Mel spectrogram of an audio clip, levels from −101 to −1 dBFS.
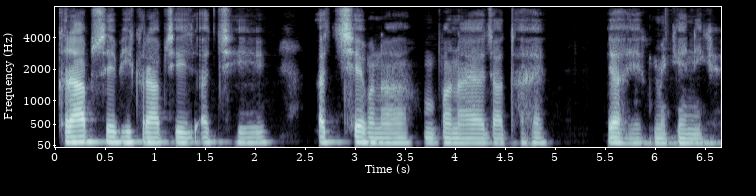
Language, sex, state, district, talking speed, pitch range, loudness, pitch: Hindi, male, Bihar, Jahanabad, 145 wpm, 100-115 Hz, -23 LUFS, 105 Hz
